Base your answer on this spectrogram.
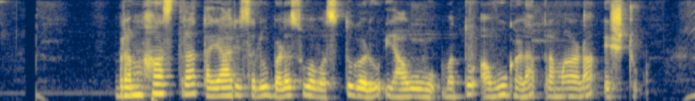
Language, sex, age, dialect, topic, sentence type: Kannada, female, 41-45, Mysore Kannada, agriculture, question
